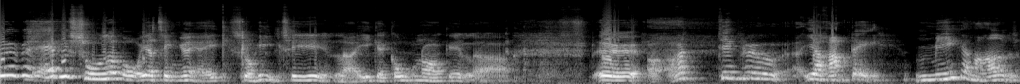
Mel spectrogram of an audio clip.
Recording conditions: poor sound quality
